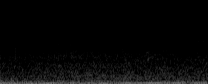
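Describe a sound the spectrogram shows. Silk fabric rustles softly as a hand lifts and turns it.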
